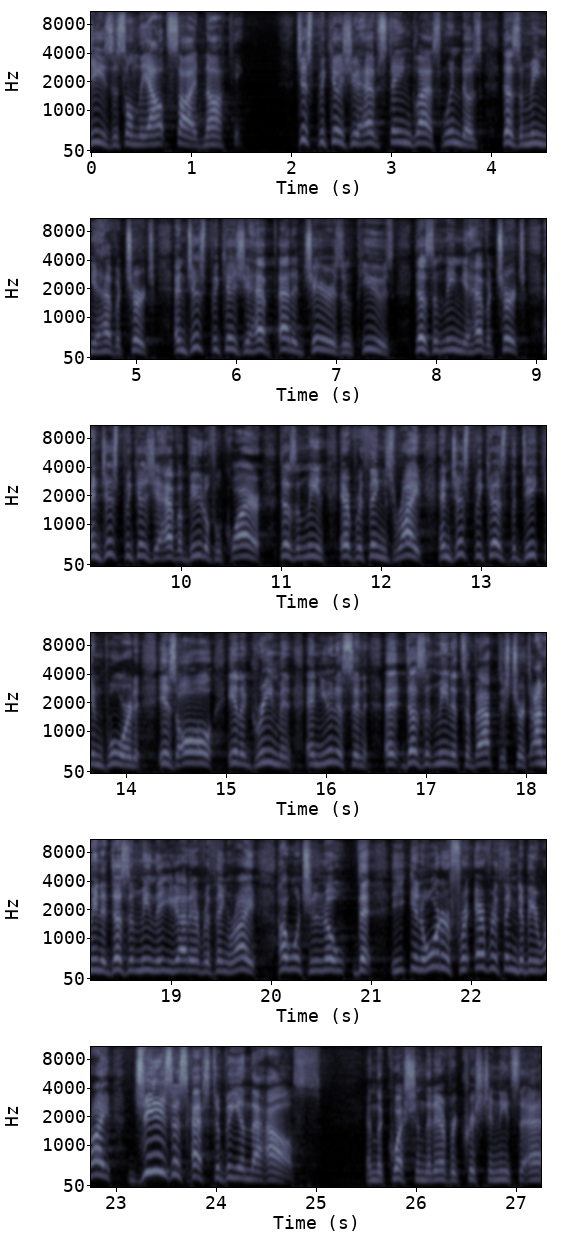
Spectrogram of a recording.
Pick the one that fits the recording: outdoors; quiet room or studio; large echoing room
large echoing room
